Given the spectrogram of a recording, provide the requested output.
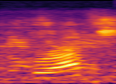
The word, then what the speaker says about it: Barats: Wait, Barats rhymes with? Strats, right?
